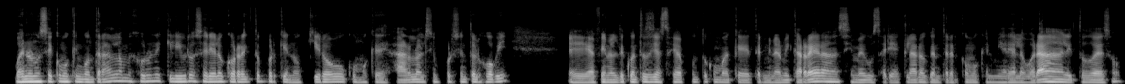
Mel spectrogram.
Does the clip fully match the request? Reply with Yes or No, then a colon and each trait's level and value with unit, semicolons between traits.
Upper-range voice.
No: low, 115 Hz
